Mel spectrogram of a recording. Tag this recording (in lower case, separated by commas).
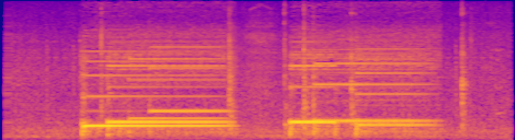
music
